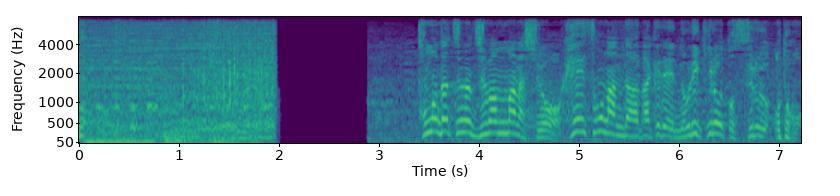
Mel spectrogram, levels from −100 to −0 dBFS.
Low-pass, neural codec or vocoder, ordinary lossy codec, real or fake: 7.2 kHz; codec, 16 kHz, 16 kbps, FreqCodec, larger model; none; fake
